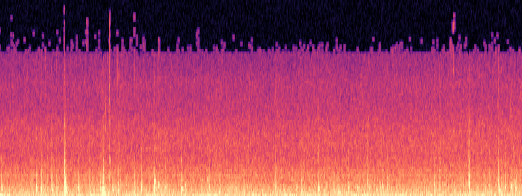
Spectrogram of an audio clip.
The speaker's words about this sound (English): Do you hear that? So that's the rain outside my window. You can't hear the lightning. The lightning stopped, I think.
